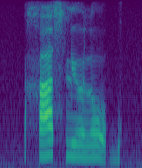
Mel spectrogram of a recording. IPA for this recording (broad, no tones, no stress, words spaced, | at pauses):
xaslʲɵloɡ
